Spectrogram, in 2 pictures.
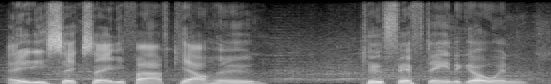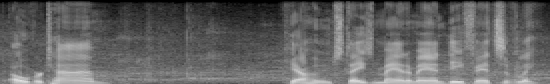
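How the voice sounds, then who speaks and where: A man's voice: a little high, fairly even intonation, a little hiss or hum. Man calling a basketball game. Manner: brisk, matter-of-fact calls, raising his voice on big plays. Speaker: play-by-play announcer. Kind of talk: live basketball commentary.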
